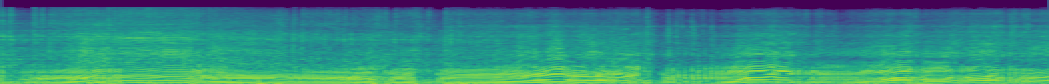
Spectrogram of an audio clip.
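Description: Enduro dirt bike engines revving up and down in short throttle bursts as the bikes climb a rocky trail, the pitch rising and falling again and again.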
